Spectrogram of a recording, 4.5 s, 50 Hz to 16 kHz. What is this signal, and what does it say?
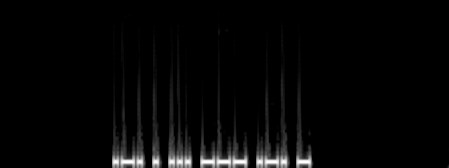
Morse code, heard as a keyed tone, about 30 wpm, 700 Hz. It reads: RESORT
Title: Six Letter Words - 30wpm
